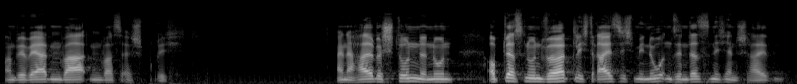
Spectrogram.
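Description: Preacher, male, bright forceful voice, passionate sermon delivery with dramatic swings in volume. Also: medium pitch, moderate pace, clear, resonant tone. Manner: impassioned, swings from loud pleading to quiet gravity; acts out quoted voices within the sermon.

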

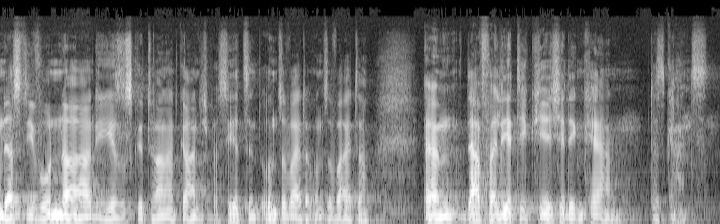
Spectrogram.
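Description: A low-voiced man gives a sermon in a relaxed, conversational manner, leaning hard on key words. His voice rings out in a church hall with a long reverb trailing after each phrase. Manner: conversational preaching, emphatic with rising stresses. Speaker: pastor.

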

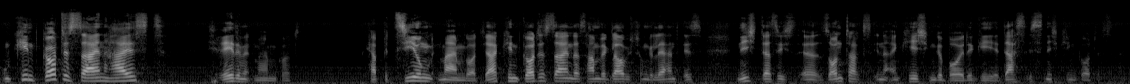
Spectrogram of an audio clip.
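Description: Preaching at an ordinary pace, this middle-aged pastor from Germany has a medium-pitched, pushed and bright voice with lively intonation. He keeps the sermon conversational, frequently questioning his listeners, over slight background noise.

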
